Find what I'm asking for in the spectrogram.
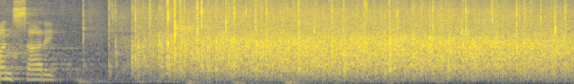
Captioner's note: applause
